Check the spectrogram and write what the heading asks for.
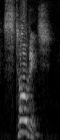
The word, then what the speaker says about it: storage: Okay, storage. Any word ending with age, the stress will not be put on this age, but the part or the syllable which is before this age.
